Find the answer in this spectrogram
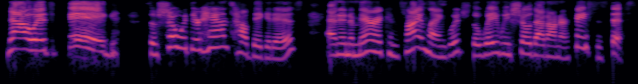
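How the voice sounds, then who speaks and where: A woman's voice: high voice, a bit bright, dry recording. A woman running a children's story time as a librarian, talking cheerfully and coaxingly straight to small children. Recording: dull, muffled recording.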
